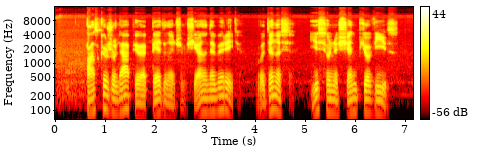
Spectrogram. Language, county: Lithuanian, Vilnius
